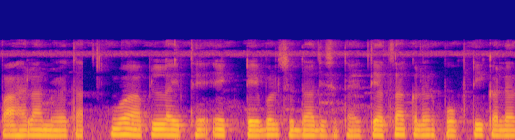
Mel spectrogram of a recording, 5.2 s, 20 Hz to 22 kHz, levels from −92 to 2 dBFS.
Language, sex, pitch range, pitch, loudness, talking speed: Marathi, male, 115-125 Hz, 120 Hz, -16 LUFS, 175 wpm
